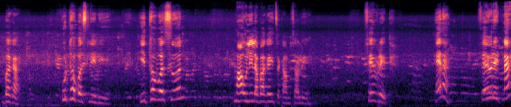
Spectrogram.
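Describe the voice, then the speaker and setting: A woman's voice: high-pitched, creaky, sharp tone, slight background noise, rough recording. A young mother at home, filming on a phone as she playfully coaxes and questions her small daughter. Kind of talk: casual home chat with a child. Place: home indoors.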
